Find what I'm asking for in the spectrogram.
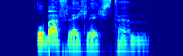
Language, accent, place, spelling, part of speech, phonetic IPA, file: German, Germany, Berlin, oberflächlichstem, adjective, [ˈoːbɐˌflɛçlɪçstəm], De-oberflächlichstem.ogg
- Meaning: strong dative masculine/neuter singular superlative degree of oberflächlich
